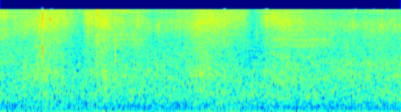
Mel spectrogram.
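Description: Shallow, fast-running stream rushing over rocks in a steady wash of water, with a low rumble of wind on the microphone.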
